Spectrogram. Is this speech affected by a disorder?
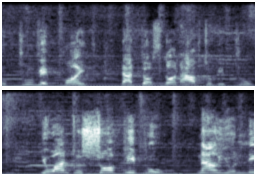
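No.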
